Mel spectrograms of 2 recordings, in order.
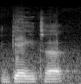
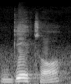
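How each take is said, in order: First: It is said with a standard English accent. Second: It is said with a Nigerian English accent. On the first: "in standard English it's simply gator and gator" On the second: "Nigerians will say gator and gator"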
